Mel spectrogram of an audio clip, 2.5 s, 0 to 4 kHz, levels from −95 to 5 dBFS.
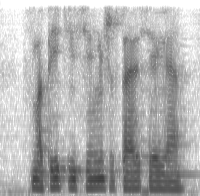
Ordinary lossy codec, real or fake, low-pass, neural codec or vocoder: none; fake; 3.6 kHz; codec, 44.1 kHz, 2.6 kbps, SNAC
